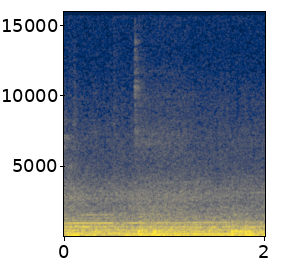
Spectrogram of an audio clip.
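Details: Hamburg U-Bahn DT5 train 343-1 with worn motors, heard from onboard: strong steady hum with a few fixed tones over the running noise while braking and slowing; abnormal traction motor drone, cause not confirmed.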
